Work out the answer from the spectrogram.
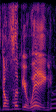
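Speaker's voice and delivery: high, prissy put-on voice; mock Rose. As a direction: scold him like a prim lady. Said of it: "she'll say this".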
